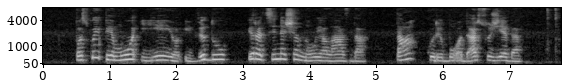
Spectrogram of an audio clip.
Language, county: Lithuanian, Tauragė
